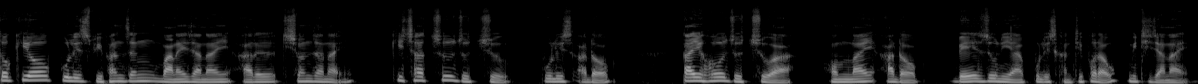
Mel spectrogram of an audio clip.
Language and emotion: Bodo, neutral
